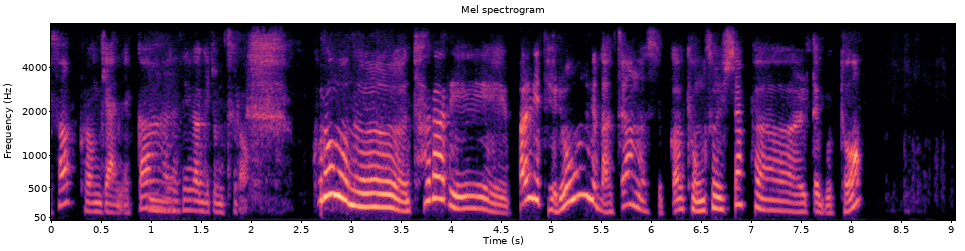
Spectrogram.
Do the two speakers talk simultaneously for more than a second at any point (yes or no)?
no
